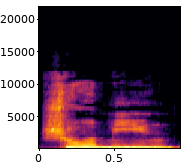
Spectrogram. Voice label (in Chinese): "shuo1ming2", voices; 说明; 説明する、証明する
